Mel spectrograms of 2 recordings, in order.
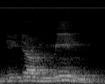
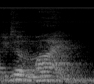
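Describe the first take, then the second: First: Determine ending in "min"; correct pronunciation. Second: Determine ending like "mine"; common mispronunciation. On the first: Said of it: "The word is determine". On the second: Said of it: "We pronounce". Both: Shown as a demonstration.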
